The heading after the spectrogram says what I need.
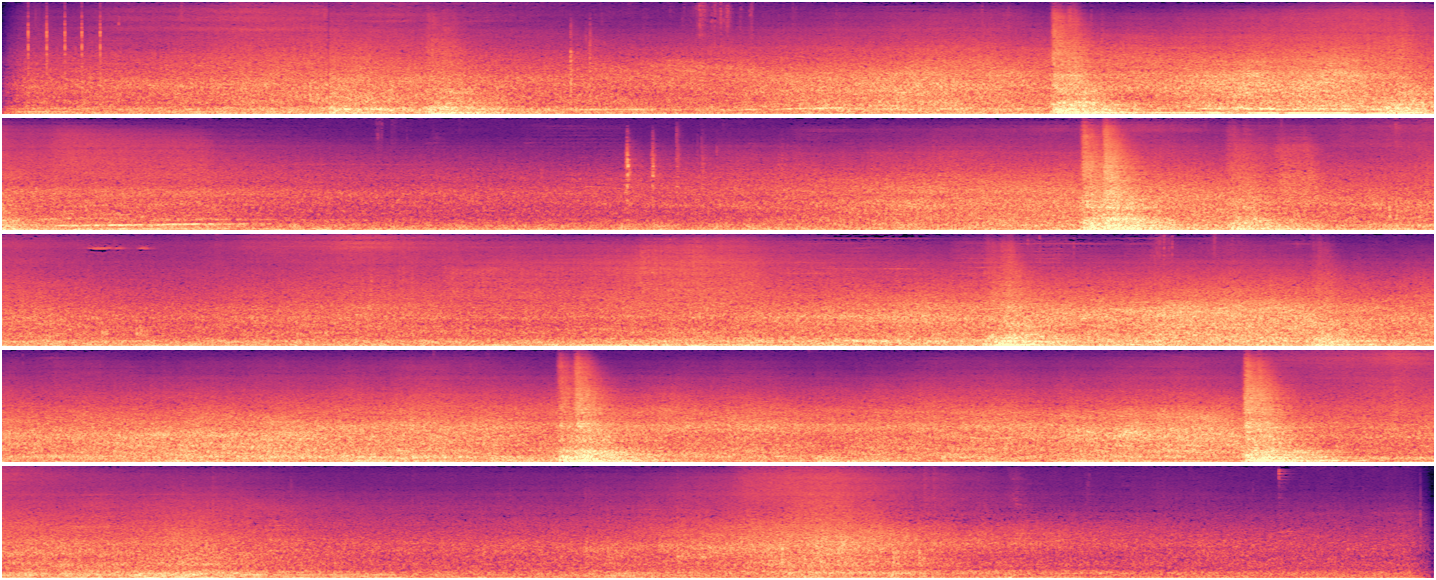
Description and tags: Underground tunnel with vehicles driving by
underground-tunnel, cars, field-recording, city, street, ambience, road, bikes, noise, highway, car, traffic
